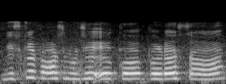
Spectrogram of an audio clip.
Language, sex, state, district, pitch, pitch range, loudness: Hindi, female, Chandigarh, Chandigarh, 260 Hz, 255-270 Hz, -13 LUFS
